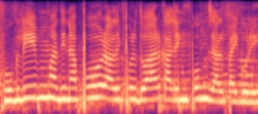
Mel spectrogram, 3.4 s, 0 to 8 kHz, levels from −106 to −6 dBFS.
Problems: continuous background conversations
